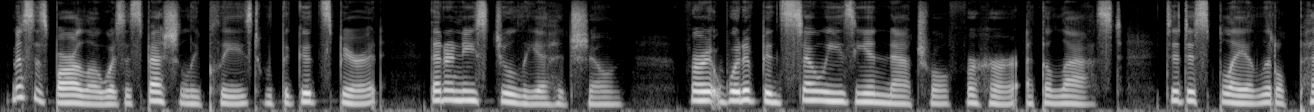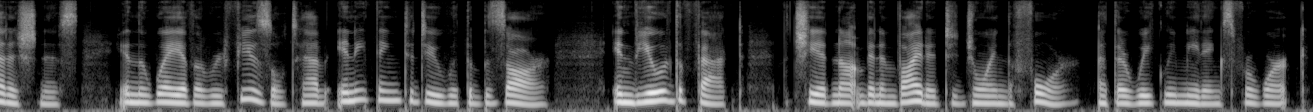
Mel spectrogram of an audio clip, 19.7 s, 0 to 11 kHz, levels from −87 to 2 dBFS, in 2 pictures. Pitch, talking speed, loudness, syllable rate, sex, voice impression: 190 Hz, 210 wpm, -19 LUFS, 5.4 syllables/s, female, feminine, adult-like, tensed, clear, fluent, intellectual, slightly calm, elegant, slightly lively, slightly strict, slightly sharp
